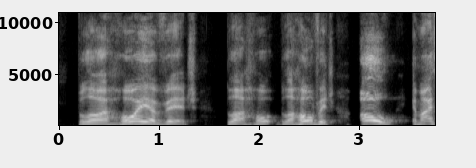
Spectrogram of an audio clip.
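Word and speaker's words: Błachowicz: Western says Blooyovic. Blah blah. Oh, am I saying it wrong? I thought I said I probably am. Dude, I pronounced I said Blhoyovich. It's Blovich. Okay, I apologize if I if I'm saying that wrong.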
